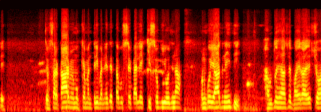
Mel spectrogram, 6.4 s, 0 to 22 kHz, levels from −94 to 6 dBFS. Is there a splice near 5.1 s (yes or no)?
yes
